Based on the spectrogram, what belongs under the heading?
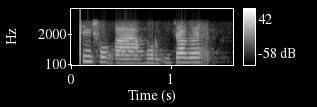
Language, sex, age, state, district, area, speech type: Bodo, female, 30-45, Assam, Kokrajhar, rural, conversation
